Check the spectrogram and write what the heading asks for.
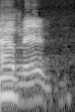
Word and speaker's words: Amin: Amin. – That New York amen, right? – Mm-hmm. – It's like always say the long A, not the short A, the long A. – Like, you know, hallelujah, amen.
